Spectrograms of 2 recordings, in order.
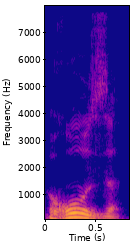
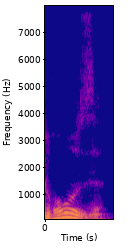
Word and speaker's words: rose: Une rose. Une rose. Un poison. Donc voilà la règle. Quand le S est entre deux voyelles, on le prononce comme un Z.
